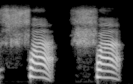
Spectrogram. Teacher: biasanya kesalahan yang sering terjadi ya jadi Fa Fa ini eh bibir atas sama Bibir bawahnya bertemu Jadi bukan ujung gigi seri atasnya yang bertemu dengan perut bibir bagian bawah tapi bibir atas dan bibir bawah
